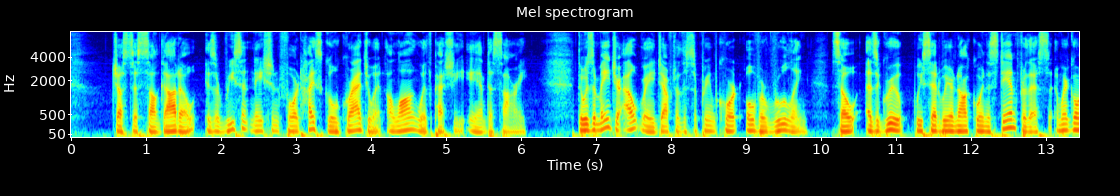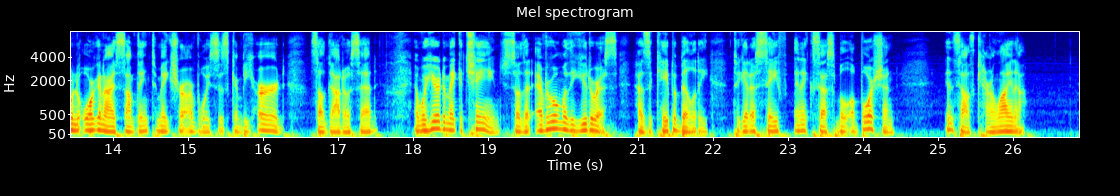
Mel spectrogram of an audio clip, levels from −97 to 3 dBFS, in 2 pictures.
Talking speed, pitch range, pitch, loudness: 180 wpm, 100-125 Hz, 110 Hz, -22 LUFS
